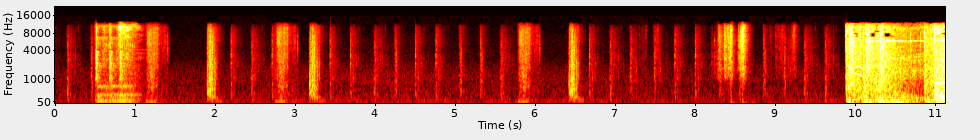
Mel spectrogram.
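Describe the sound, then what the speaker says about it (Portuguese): Several sharp, loud gunshots from a gun in the video game Free Fire ring out one at a time with gaps between them, some in quick pairs, ending in a burst of dense, roaring noise. "até o barulho dessa arma, do tiro dela, dói até o ouvido"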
